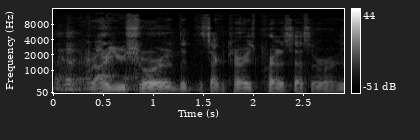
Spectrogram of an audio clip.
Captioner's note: laughter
